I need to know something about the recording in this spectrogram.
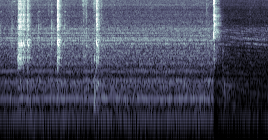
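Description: An old computer hums steadily, then falls quiet.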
